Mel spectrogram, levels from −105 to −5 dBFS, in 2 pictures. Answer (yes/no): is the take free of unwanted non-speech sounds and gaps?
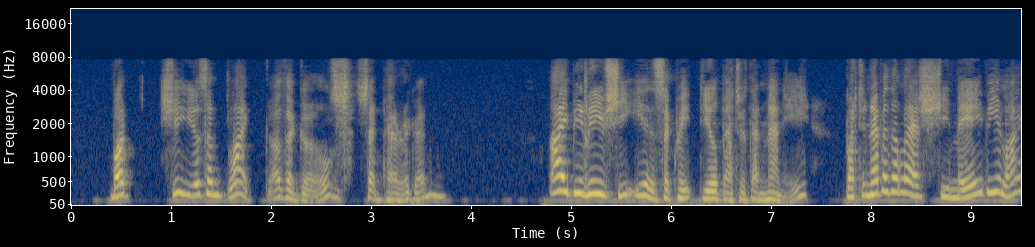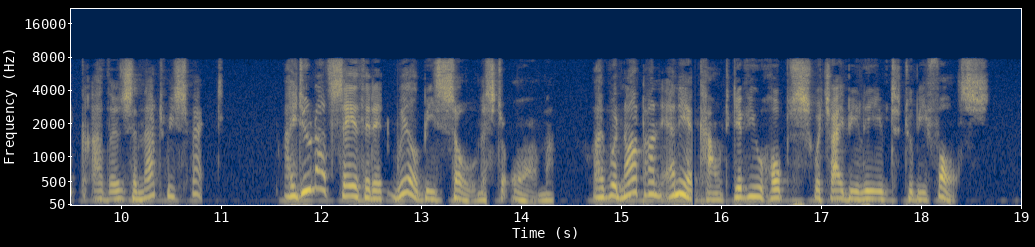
no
